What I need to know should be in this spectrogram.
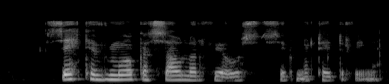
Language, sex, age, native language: Icelandic, female, 13, Icelandic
